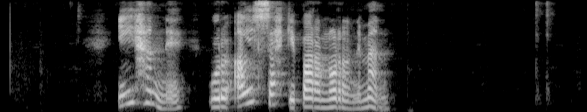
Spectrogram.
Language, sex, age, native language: Icelandic, female, 30-39, Icelandic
